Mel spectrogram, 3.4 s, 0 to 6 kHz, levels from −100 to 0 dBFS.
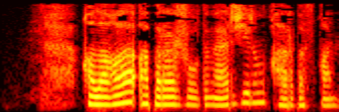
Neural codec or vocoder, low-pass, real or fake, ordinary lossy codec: none; 5.4 kHz; real; MP3, 24 kbps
